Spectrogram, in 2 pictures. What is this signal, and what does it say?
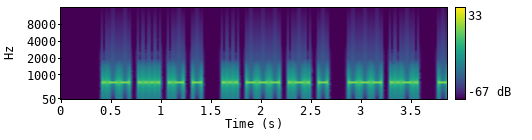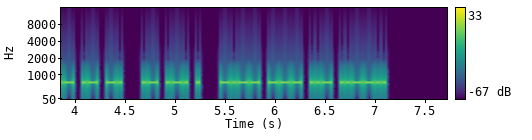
Morse code, heard as a keyed tone, about 40 wpm, 700 Hz. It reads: WHAT SORT OF MAN ARE YOU?
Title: Sentences from Top 1300 Words 40wpm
